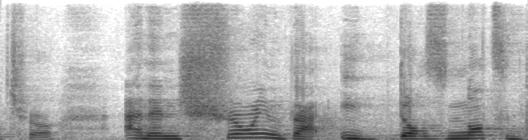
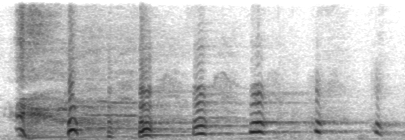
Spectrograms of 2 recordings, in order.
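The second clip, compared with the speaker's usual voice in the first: long high laugh; amused host laughing; high burst of laughter. Real, not acted. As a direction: let out a real laugh. Host laughs at guest's choice.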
